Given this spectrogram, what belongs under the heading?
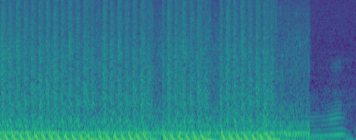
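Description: Rapid, sustained machine gun fire in the video game War Thunder bursts loudly and continuously, then cuts off abruptly near the end as a low engine-like rumble remains.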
